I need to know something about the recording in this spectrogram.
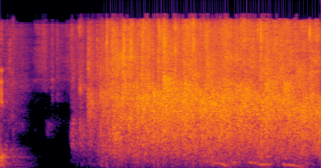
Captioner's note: applause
